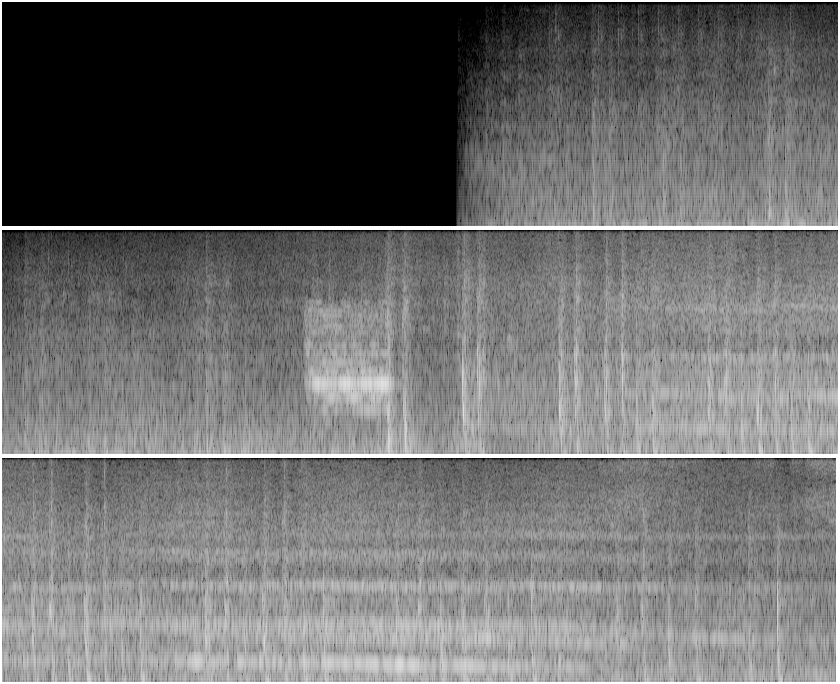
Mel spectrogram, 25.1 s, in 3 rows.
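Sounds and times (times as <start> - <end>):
train whine: 4.6 - 25.0
wheels clacking over rail joints: 4.8 - 11.2, 12.2 - 24.6
train horn blast: 11.4 - 12.4.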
